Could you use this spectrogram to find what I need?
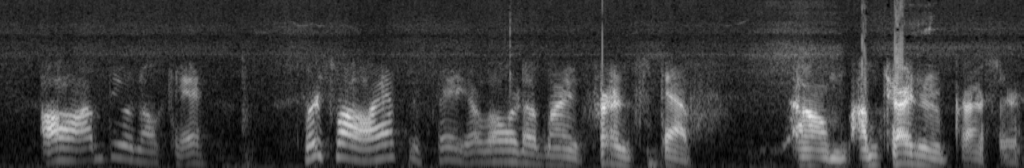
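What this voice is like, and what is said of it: Usual voice. Nothing is said of it.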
